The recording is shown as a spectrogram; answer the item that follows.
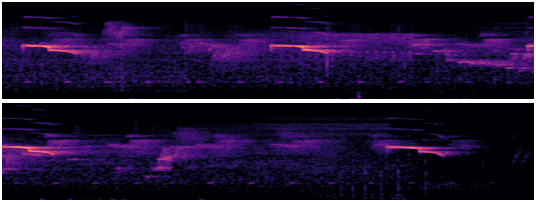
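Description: Silver-breasted broadbill calling: four loud, short whistles, each falling in pitch, a few seconds apart. Softer calls of other birds run underneath.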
